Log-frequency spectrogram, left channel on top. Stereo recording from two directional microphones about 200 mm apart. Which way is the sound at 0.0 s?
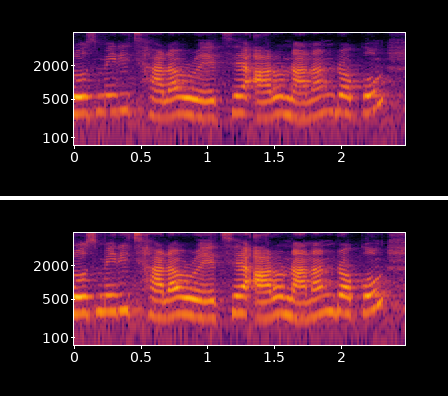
15° right (ahead or behind).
